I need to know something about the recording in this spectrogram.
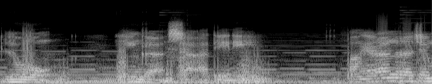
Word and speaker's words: Luwung: yang masih berbentuk hutan di dalam bahasa Sunda Hutan biasa disebut lowong kata itu dalam pengucapan masyarakat Cirebon menjadi Luwung hingga saat ini Pangeran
